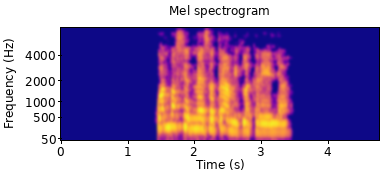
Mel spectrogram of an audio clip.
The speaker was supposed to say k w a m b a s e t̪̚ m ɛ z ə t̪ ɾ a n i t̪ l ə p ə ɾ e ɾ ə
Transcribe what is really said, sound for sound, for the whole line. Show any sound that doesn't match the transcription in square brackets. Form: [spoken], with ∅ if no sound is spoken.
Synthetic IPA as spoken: k w a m b a [f] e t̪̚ m ɛ z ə t̪ ɾ a [m] i t̪ l ə [k] ə ɾ e [ʎ] ə

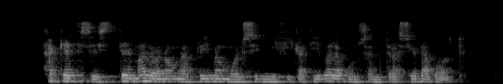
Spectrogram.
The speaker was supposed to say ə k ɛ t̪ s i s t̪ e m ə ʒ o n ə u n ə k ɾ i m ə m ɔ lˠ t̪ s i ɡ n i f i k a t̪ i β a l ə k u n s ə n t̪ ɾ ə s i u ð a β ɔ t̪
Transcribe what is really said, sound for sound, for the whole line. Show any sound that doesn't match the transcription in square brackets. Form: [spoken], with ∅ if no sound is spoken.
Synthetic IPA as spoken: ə k ɛ t̪ s i s t̪ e m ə [ð] o n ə u n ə [p] ɾ i m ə m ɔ lˠ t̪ s i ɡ n i f i k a t̪ i β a l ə k u n s ə n t̪ ɾ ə s i [o] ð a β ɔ t̪

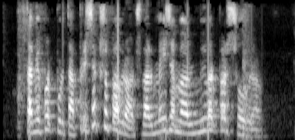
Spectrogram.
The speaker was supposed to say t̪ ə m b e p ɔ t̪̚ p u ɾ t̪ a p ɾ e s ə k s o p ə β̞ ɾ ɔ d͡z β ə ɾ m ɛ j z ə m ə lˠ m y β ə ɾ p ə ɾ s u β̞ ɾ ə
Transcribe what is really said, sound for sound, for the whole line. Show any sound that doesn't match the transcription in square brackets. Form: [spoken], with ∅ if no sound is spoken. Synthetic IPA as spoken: t̪ ə m b e p ɔ t̪̚ p u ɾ t̪ a p ɾ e s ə k s o p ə β̞ ɾ ɔ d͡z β ə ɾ m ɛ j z ə m ə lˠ m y β ə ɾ p ə ɾ s [o] β̞ ɾ ə

